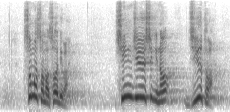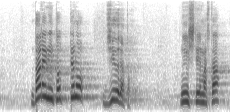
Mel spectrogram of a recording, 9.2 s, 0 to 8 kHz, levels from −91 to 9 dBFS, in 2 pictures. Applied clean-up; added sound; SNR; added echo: none; none; none; none.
